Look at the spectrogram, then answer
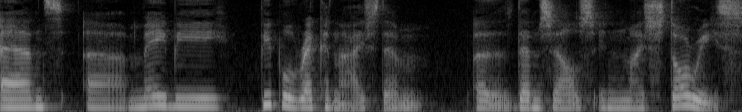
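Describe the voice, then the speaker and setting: In a Dutch accent, a woman speaks at a very slow pace. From Netherlands. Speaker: spiritual vlogger. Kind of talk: personal monologue vlog. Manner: halting, many filler words.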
